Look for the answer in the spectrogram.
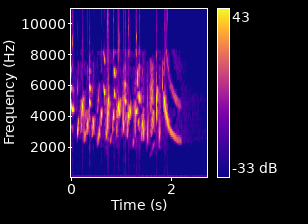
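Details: European goldfinch, Htatba song from Tipaza, Algeria: a rapid stream of bright chirping, twittering notes closing with two long falling slurred whistles, then quiet.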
